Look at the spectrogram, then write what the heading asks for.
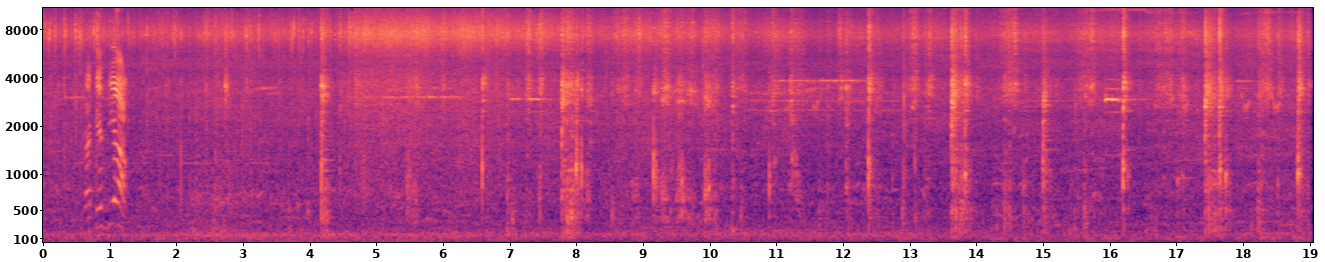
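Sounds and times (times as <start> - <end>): metal ladle scraping iron wok: 6.6 - 19.0.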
